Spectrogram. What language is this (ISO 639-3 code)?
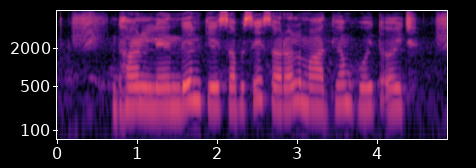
mai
